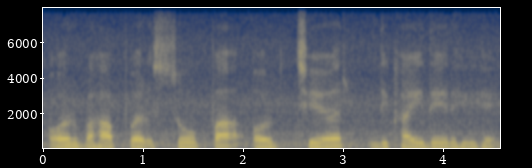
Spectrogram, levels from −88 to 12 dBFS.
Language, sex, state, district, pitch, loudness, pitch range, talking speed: Hindi, female, Bihar, Patna, 185 Hz, -14 LUFS, 185-200 Hz, 130 wpm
